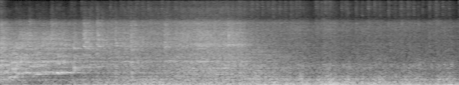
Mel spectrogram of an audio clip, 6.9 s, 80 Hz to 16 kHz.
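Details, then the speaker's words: Turbo Trans Am first start after years, on 15–20-year-old fuel, after correcting a wrongly installed distributor: rough, uneven low rumble with a lumpy beat and no clear knock, lots of smoke; engine keeps running. "So you saw the car started. Surprisingly, everything was full of smoke. It was crazy, but yeah, the car runs."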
